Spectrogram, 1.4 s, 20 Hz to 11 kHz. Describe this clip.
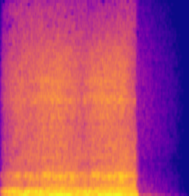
fireball fire2
game, video, sounds, games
